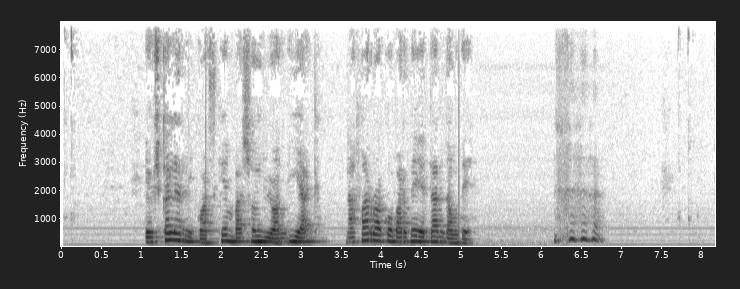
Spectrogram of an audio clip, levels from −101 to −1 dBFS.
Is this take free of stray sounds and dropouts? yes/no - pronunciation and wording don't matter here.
no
